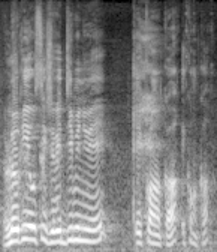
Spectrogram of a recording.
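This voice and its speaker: A man with a Senegalese accent hosting a TV talk show in a lively, conversational way. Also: on the high side, fast.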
